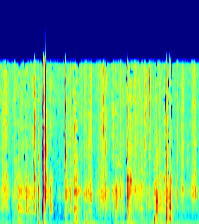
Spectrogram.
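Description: Scattered small plastic clicks and knocks as electrical connectors are unplugged from ignition coil packs, each freed by squeezing its tab and pulling it off.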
